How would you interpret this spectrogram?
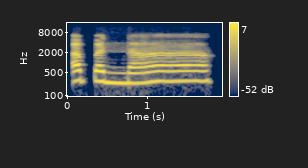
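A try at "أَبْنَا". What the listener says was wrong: Okay, a bit longer. Okay, I know I'm telling you again and again to do a bit longer, but it's because of this Madulkabir that we have to stretch our sound for at least 4 counts.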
